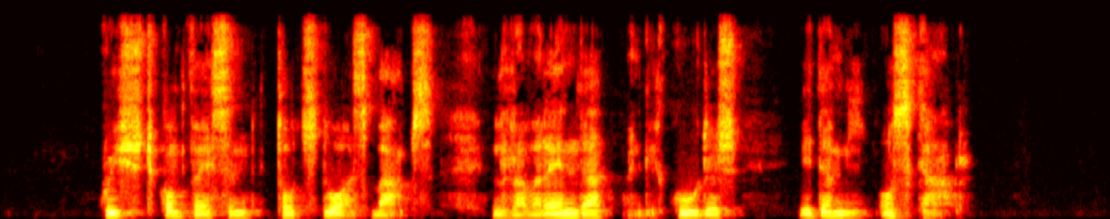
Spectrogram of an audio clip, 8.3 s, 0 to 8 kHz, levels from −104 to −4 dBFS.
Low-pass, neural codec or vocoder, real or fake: 7.2 kHz; vocoder, 24 kHz, 100 mel bands, Vocos; fake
